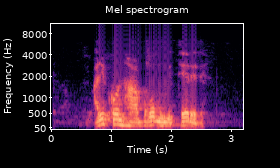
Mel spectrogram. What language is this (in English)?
Kinyarwanda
